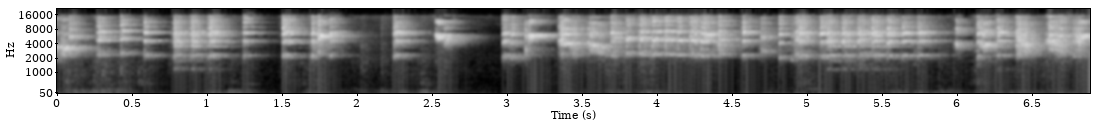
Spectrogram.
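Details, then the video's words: Lovebird chatter made of many quick shrill chirps and rasping squeals, pulsing unevenly with one brief pause near the middle. "Love Birds Nature Sound"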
